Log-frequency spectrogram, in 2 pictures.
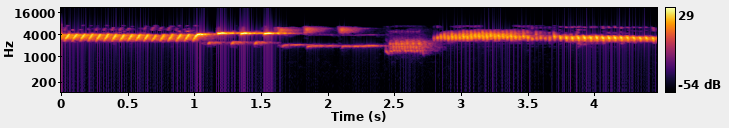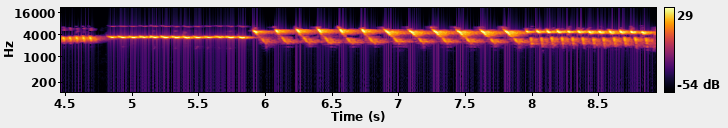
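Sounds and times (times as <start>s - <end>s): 
canary singing: 0.0s - 8.9s.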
